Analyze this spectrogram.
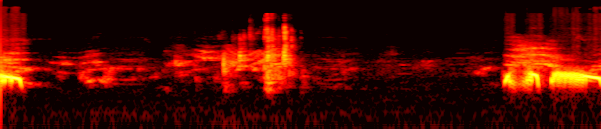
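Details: Spotted dove, 'thúc đấu' contest calling in 'thổ pha đồng' voice style. Short soft clicks and a brief noisy rustle first, then one loud low coo phrase: a quick double note and a long, level, falling-tailed coo.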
